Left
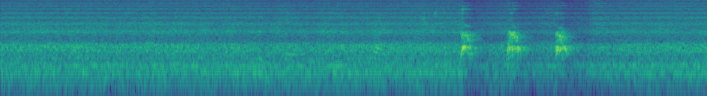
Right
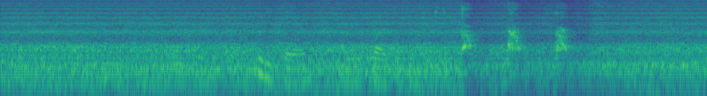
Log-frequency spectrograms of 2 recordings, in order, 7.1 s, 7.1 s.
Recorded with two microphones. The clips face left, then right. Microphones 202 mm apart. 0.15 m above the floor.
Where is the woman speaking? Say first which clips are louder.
Right 7 dB; 45° right (ahead or behind).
